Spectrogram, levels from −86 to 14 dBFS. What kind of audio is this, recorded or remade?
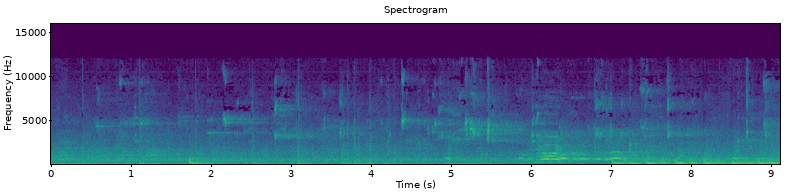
recorded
